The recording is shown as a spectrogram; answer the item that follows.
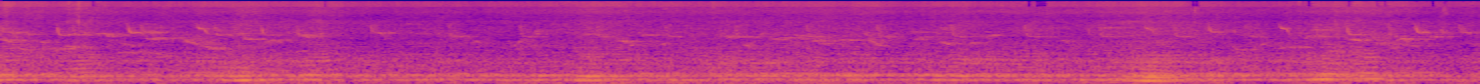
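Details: Busy honey bee colony flying at its hive under trees in spring morning light; rich continuous buzzing with individual bees passing close and fading, plus scattered high chirping birds.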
